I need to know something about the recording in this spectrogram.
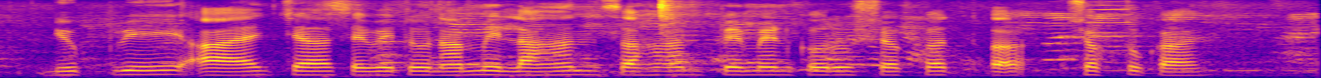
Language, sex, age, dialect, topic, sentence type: Marathi, male, 18-24, Southern Konkan, banking, question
